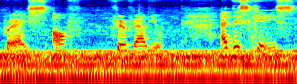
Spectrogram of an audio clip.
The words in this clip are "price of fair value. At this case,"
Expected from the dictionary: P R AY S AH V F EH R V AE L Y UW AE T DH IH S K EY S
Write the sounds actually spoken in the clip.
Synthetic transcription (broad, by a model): P R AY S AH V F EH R V AE L Y UW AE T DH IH S K EY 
